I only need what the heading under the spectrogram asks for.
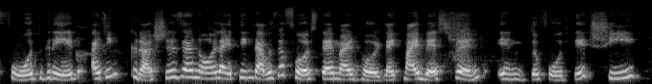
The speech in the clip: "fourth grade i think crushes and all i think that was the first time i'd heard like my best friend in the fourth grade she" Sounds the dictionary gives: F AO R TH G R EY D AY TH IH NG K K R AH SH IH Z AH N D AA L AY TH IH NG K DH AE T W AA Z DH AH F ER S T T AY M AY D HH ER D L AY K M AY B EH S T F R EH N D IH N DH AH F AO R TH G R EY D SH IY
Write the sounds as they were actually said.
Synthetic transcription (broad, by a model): F AO R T G R EY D AY T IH NG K K R AH SH IH Z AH N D AA L AY T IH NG K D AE T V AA Z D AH F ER S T T AY M AY D HH ER D L AY K M AY B EH S T F R EH N D IH N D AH F AO R T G R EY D SH IY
